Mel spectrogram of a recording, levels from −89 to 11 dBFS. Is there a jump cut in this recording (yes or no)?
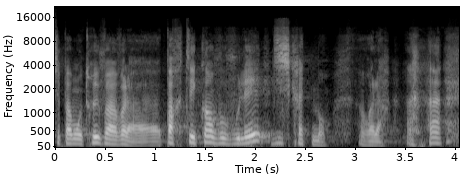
yes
